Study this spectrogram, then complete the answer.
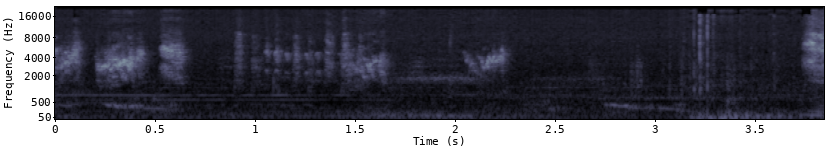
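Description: Small birds chirp and twitter at a myna bird nest in steady, overlapping calls, with a low rumbling background and a few louder tweets near the end.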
